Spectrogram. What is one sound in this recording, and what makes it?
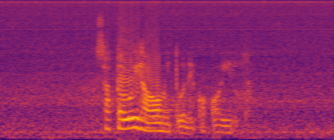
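A woman speaks in short, tense phrases nearby.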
